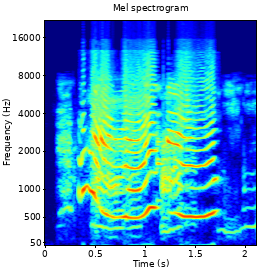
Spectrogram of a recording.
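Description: A dog moaning or 'crying' while being hugged and kissed: two long, wavering cries that rise and fall, then a shorter, lower one near the end.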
